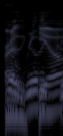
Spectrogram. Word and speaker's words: Riley Keough: Riley Keough.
